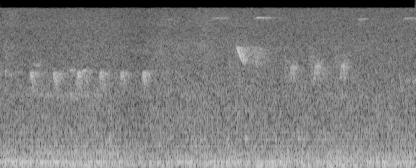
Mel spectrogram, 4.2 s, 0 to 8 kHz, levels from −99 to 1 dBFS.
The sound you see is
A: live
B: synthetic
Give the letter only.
A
